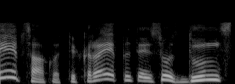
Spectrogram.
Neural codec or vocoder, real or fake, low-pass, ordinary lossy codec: codec, 16 kHz, 1 kbps, X-Codec, HuBERT features, trained on balanced general audio; fake; 7.2 kHz; AAC, 48 kbps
